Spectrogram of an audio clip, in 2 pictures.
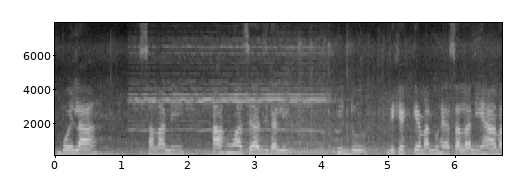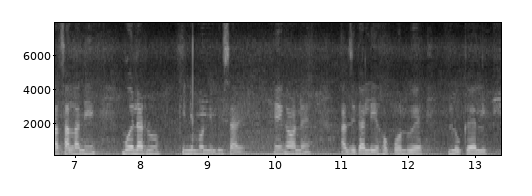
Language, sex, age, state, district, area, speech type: Assamese, female, 60+, Assam, Dibrugarh, rural, spontaneous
